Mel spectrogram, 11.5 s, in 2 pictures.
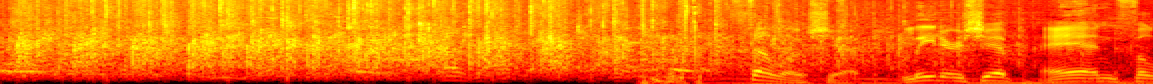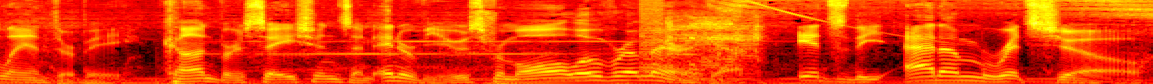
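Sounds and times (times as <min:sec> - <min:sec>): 
round of applause: 0:00.0 - 0:05.8
speech: 0:03.7 - 0:11.5.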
